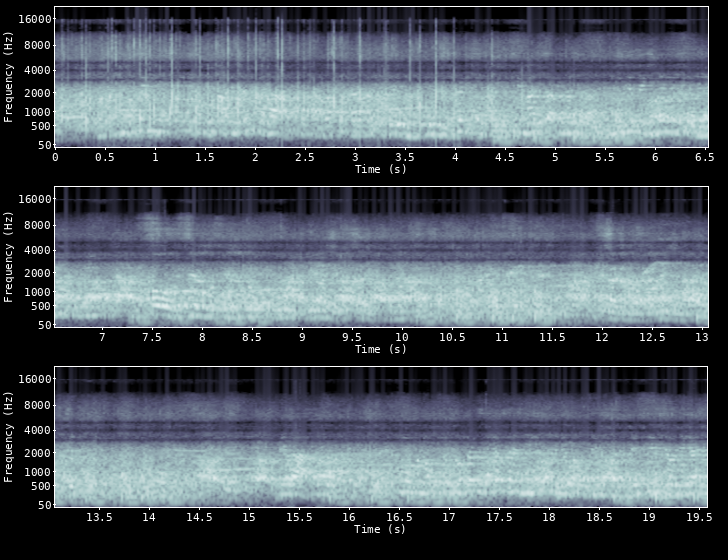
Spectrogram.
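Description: A woman asks questions into a microphone, heard over loudspeakers.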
